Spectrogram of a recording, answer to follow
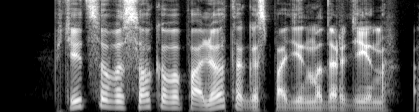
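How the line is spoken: Laughing. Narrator (Russian): засмеялся он

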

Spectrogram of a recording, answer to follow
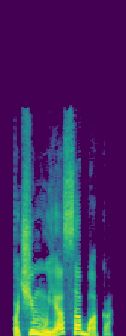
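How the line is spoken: Grumbled under breath. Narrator (Russian): проворчал себе под нос Мэтью

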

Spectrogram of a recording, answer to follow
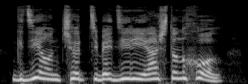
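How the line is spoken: Deafening shout. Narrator (Russian): прокричала в динамик, оглушив собеседника

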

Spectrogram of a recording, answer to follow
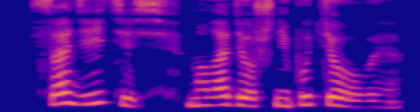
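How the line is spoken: Old woman grumbling. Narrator (Russian): проворчала старейшая

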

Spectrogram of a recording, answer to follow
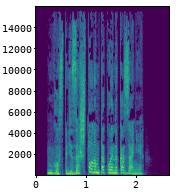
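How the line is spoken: Shrill woman's exclamation. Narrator (Russian): визгливо воскликнула женщина

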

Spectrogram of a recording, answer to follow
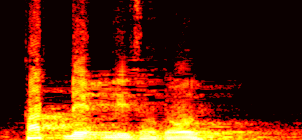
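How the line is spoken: Man's loud shout. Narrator (Vietnamese): Ông ta hét lớn

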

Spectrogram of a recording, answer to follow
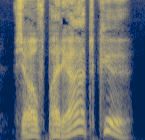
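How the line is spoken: Loud whisper. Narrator (Russian): громким шепотом спросил Джонс

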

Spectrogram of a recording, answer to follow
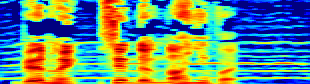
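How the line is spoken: Choked with emotion. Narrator (Vietnamese): Tôn Nam Linh nghẹn ngào nói

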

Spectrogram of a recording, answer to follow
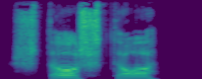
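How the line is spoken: Fierce growl. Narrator (Russian): свирепо рыкнул Ян

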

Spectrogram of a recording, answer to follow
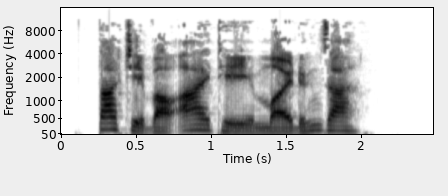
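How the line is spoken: Smiling. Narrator (Vietnamese): Lý Bình An thì mỉm cười ... nói

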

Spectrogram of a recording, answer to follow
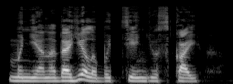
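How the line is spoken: Growl. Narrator (Russian): рыкнул Джесси

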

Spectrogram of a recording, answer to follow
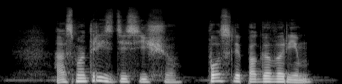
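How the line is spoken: Plain. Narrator (Russian): сказала она

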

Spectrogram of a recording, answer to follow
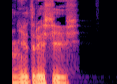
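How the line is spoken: Less menacing. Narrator (Russian): уже менее грозно произнес Альфа

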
